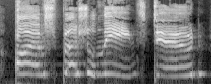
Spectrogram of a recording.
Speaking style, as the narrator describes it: shrieked Kenny

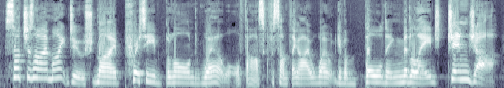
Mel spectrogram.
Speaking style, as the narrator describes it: he boomed out

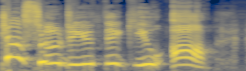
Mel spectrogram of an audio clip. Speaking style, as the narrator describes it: One of the parents shouted

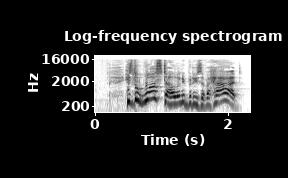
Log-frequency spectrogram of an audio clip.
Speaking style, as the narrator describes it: Neville yelled hotly

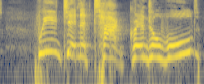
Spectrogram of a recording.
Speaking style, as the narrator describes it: Sirius sputtered out angrily

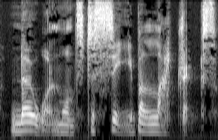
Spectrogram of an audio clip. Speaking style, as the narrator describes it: Lupin spat out wrathfully

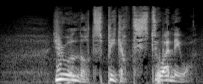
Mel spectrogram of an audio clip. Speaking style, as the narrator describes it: Dragomir hissed furiously to Neville

